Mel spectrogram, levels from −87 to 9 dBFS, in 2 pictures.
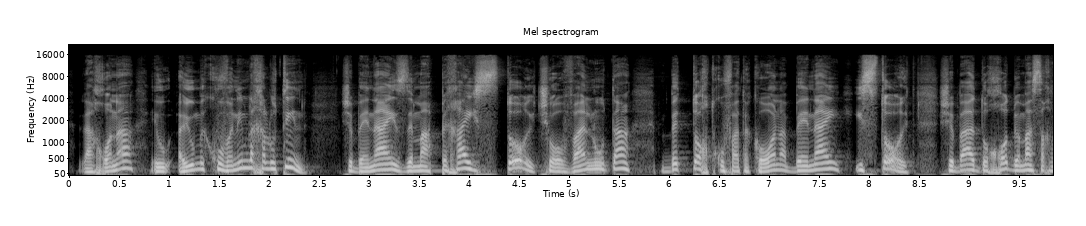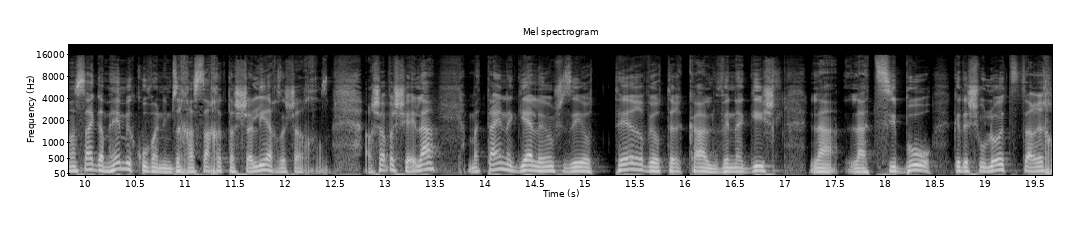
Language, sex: Hebrew, male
